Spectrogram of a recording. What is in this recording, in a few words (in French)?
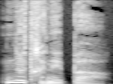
ne trainer pas, bloodelf male; PhoenixCraft-1.16.5; PhoenixNPCPack; minecraft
